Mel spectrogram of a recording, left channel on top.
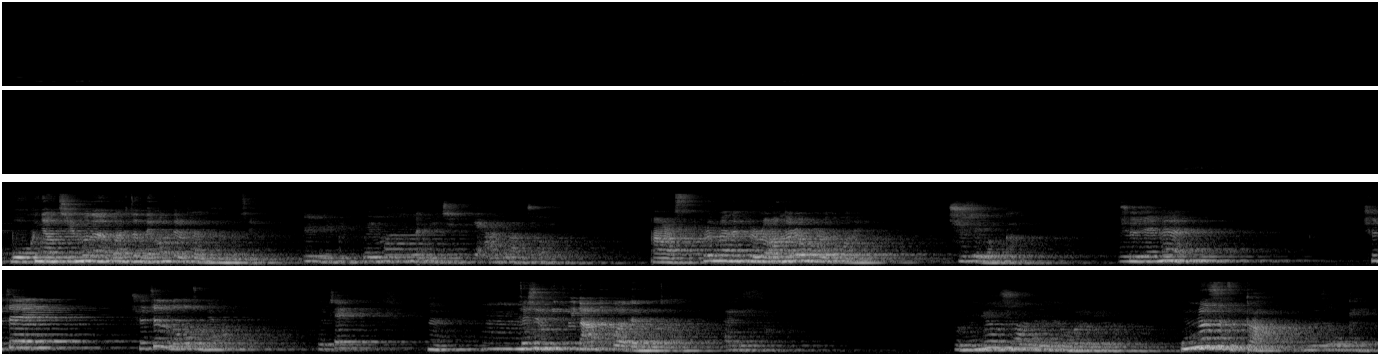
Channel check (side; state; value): left; silent; 53 dB below the other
